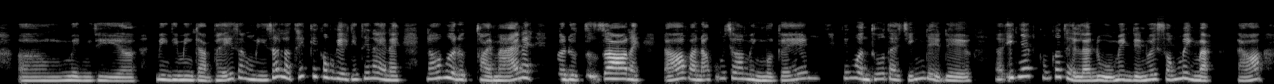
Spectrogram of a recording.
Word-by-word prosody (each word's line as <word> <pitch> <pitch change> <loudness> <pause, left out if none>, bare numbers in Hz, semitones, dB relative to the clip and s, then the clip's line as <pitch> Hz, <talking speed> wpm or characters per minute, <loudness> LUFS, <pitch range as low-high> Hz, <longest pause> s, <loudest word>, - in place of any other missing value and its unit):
ờ, 175 0 -3 0.3
mình 180 -2 +2
thì, 175 -3 -1
ờ 165 0 -2 0.2
mình 225 -2 +2
thì 205 - +3
mình 205 -1 +4
cảm 180 -3 -1
thấy 195 +5 0
rằng 260 -5 -1
mình 200 -1 +2
rất 340 - 0
là 320 - +2
thích 370 +2 -3
cái 365 - -1
công 330 -3 -1
việc 265 -4 +1
như 230 - 0
thế 275 - -3
này 270 -5 0
này. 200 -1 +1 0.2
Nó 255 +3 -2
vừa 305 -2 +2
được 220 -2 +1
thoải 195 -3 +1
mái 185 +5 +3
này, 305 0 +1 0.3
vừa - - +3
được 215 - +2
tự 375 - -3
do 260 -2 +8
này, 220 -4 +1 0.2
đó, 240 +9 +2
và 225 - +1
nó 205 0 0
cũng 285 - -11
cho 275 -2 -2
mình 220 -7 +2
một 180 - +1
cái 190 +1 -3 0.5
cái 285 - -7
nguồn 270 -7 +1
thu 245 +3 -4
tài 230 -4 -1
chính 225 +7 -2
để 230 -10 -2
để 175 -3 0 0.2
à 225 - -6
ít 320 - +2
nhất 375 +1 0
cũng 290 -2 -11
có 350 - -1
thể 255 -10 +1
là 180 0 +3
đủ 180 -2 +3
mình 200 +1 +2
để 185 - +2
nuôi 210 +5 +3
sống 235 +2 -1
mình 250 -8 +2
mà, 180 -2 +4 0.3
đó. 180 +4 -1
220 Hz, 290 wpm, -23 LUFS, 190-265 Hz, 0.5 s, do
